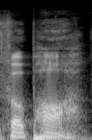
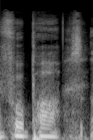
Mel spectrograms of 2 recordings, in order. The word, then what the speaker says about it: faux pas: Faux pas. – Thank you, faux pas.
